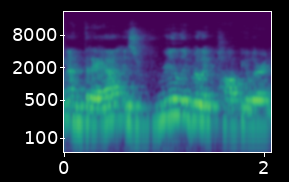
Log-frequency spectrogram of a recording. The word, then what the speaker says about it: Andrea: So it's ah. That's the A sound. Ah. Andrea. So notice how every letter is pronounced. Andrea.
